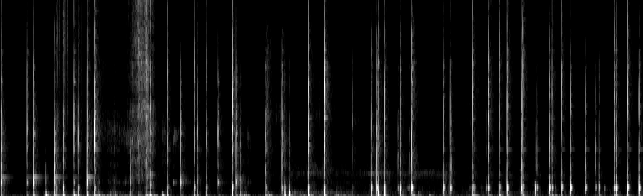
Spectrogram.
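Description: Long nails tap the bottom and sides of a hollow, empty clear plastic drink shaker with a red lid. The result is a quick, uneven series of sharp, bright clicks and hollow plastic knocks that stop almost instantly. A faint brushing rustle is heard near the start.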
